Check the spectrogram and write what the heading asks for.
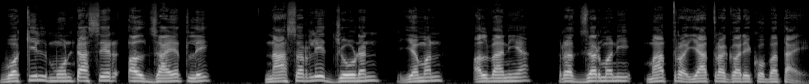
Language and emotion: Nepali, neutral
